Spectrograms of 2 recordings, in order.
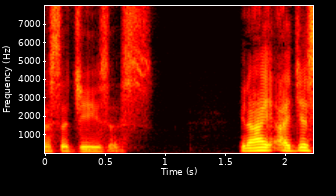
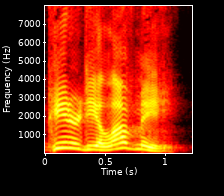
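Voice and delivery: louder and higher, insistent; Jesus' pleading question; 6 semitones higher, 8 dB louder than usual. Acted. Jesus asking Peter a third time, loud and insistent. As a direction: press the question home.

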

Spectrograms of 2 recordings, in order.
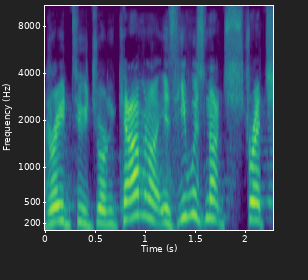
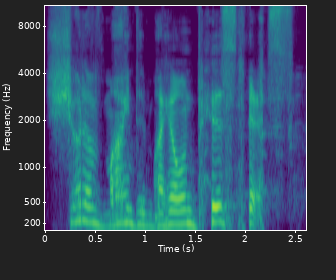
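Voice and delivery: rueful laugh; 2 semitones lower, 8 dB quieter than usual. Retold or imitated. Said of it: "I remember thinking".

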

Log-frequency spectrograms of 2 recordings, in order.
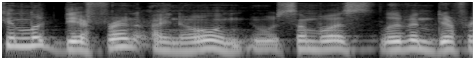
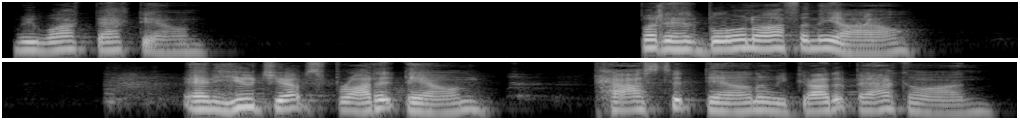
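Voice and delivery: ordinary delivery

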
